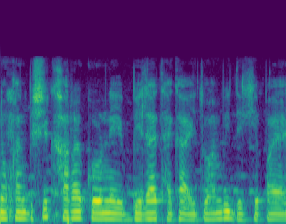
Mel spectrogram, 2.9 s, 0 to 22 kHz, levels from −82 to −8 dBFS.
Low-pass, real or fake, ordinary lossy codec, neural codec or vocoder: none; real; none; none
